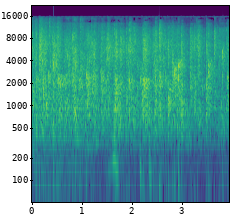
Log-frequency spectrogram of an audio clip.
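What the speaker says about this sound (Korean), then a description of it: "박수!" Applause from an audience at a lecture, a steady dense patter of clapping filling the whole moment at moderate loudness, with a brief voice faintly audible underneath.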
